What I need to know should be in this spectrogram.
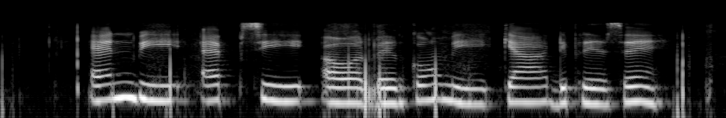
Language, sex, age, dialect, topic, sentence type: Hindi, female, 25-30, Hindustani Malvi Khadi Boli, banking, question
